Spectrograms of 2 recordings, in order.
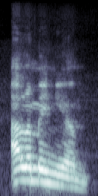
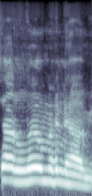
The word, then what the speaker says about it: aluminium: Aluminium. Screw you. Aluminium. It's aluminum, you fucking cunt.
